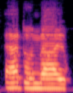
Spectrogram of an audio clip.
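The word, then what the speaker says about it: אֲדֹנַי: with a patak and it's pronounced adonai whether it's ashkenaz or safari because the patak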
